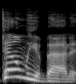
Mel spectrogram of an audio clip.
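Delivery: put-on quirky, odd, weird New York accent. Retelling a movie scene where Terry asks about his first time: weird New York accent as Terry. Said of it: "her weird New York accent".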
